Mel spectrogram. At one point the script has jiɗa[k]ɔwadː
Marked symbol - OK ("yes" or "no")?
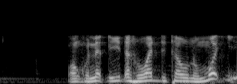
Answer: no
